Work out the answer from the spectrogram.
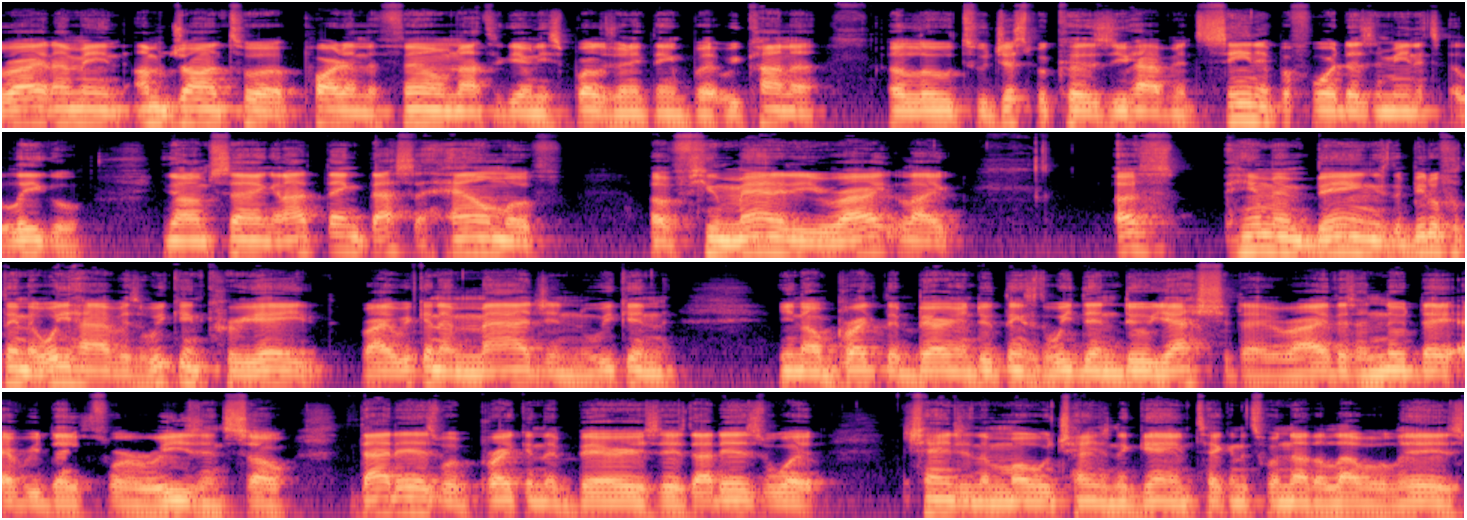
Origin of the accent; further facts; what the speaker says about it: Los Angeles, California, United States; I grew up in Los Angeles, California.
